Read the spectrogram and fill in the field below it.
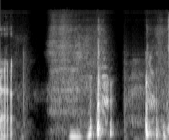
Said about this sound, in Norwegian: Ja, jeg måtte bare hoste litt her. Jeg vet ikke, jeg har ikke hostet mange dager, og så plutselig kom jeg inn hit, og så skal jeg hoste.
